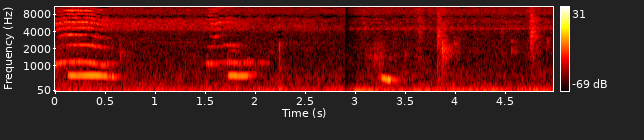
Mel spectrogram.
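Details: Gentle mother cat calling kittens, kittens crying back; a steady drawn-out meow, a shorter one, then a faint brief mew, over low-frequency background noise.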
